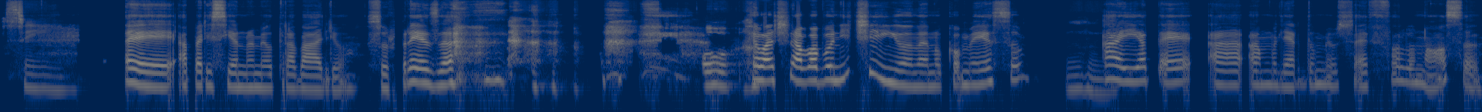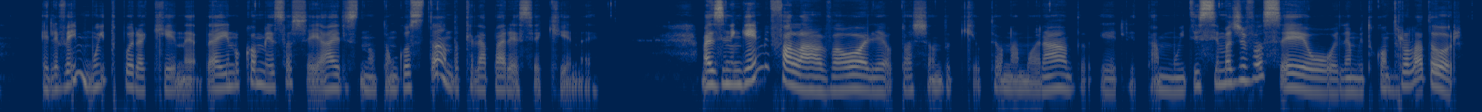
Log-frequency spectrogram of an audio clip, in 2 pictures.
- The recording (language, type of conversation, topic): Portuguese, advice, Como você está lidando com o fim de um relacionamento de longo prazo?
- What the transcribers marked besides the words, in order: laugh; laughing while speaking: "O"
